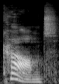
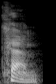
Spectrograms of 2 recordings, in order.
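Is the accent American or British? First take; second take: British; American. First: It has a British accent with a long vowel. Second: It has an American accent. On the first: "In British pronunciation it is pronounced can't. Long sound a has been used here" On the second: "And in American pronunciation it is pronounced can't"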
